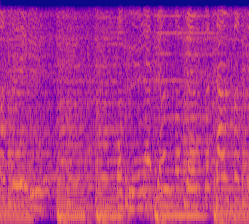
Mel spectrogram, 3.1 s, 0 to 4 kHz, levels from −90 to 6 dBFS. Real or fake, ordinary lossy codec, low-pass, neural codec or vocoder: real; none; 3.6 kHz; none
